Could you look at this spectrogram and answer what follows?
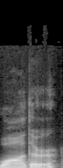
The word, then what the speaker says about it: water: 那我非常喜欢 water 这一个英文字哦，因为它跟这个英式的发音呢是有非常大的区别，在我在教学英语的时候也常会拿这个 water 来举例，就是在英式发音的时候呢，这个 T 的声音会听起来比较脆，它会发 T 的声音， water、那甚至 ER 呢在这个英式发音也是比较不卷舌的。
